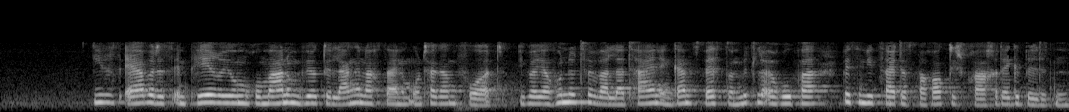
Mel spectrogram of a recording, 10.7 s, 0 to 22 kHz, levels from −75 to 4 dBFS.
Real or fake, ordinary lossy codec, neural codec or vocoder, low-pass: real; AAC, 32 kbps; none; 5.4 kHz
